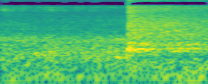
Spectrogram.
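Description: Buses driving past on a busy road, engine and tyre noise. Just over a second in, a louder rush of noise starts suddenly, carrying a steady mid-pitched whine, as a double-decker bus comes in.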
